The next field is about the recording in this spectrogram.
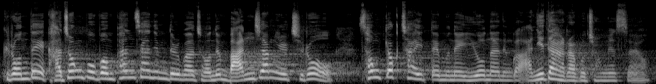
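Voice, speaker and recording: A woman's voice: a little high, lively intonation, fairly quick. A woman psychology professor giving a church seminar lecture. She asks her audience questions and acts out the lines she quotes. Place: church hall. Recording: long-reverb church hall.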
